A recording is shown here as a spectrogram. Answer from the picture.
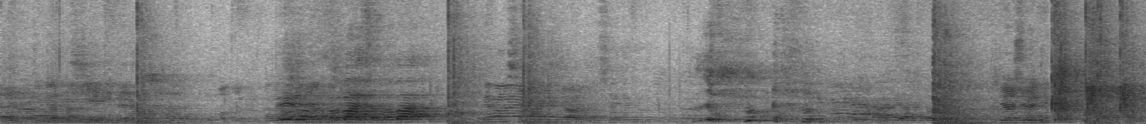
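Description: Men's voices talking and calling in an echoing sports hall, with a few sharp knocks on the hard floor, the loudest about seven seconds in.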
